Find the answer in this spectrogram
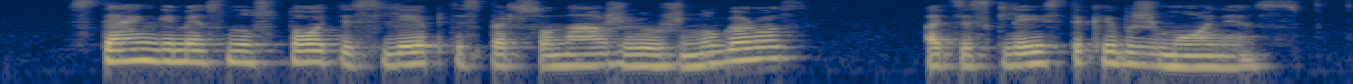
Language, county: Lithuanian, Utena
